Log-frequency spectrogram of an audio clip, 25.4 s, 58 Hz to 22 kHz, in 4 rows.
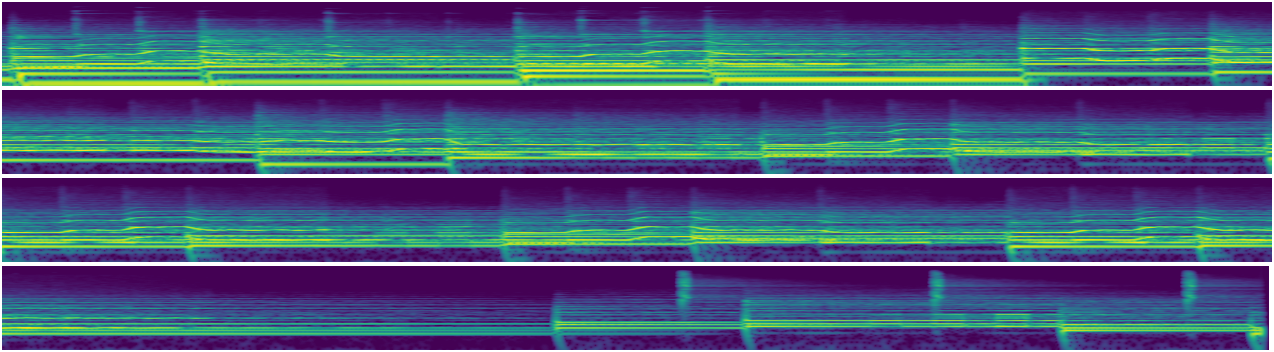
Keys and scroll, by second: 10.9-11.9 typing, 15.0 ctrl+c, 15.6 ctrl+f.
